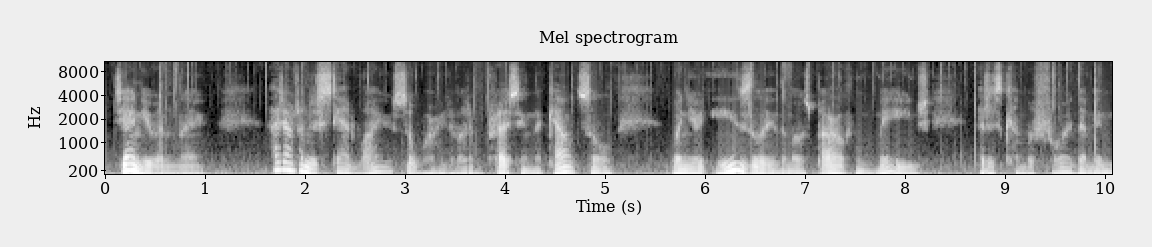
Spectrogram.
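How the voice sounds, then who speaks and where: A low-pitched male raven familiar acted by a man speaks over faint background noise. He is formal and theatrical, an exasperated but devoted servant in a fantasy audio drama who chides because he cares. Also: a little mellow. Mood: exasperated, scolding. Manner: theatrical, formal, scolding yet caring. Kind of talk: scripted fantasy audio roleplay.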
